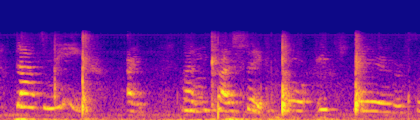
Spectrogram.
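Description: A young girl's voice in short wordless, sing-song vocal sounds, with a few sharp hand claps about a second in and again near the end.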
